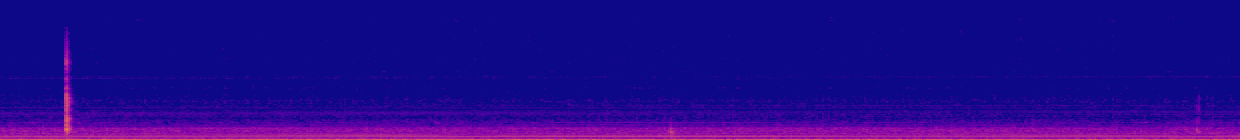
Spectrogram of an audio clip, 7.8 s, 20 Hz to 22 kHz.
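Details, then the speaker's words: 12 V Danfoss/Secop BD compressor in a 65-litre portable fridge freezer, speed resistor shorted via switch to cut draw from 7 A to 4 A; quiet steady hum, no knocks; compressor slowing to reduced speed. "so now we've actually shorted that resistor straight past it as if it's not in the line and here the compressor slowing down can you hear it slowing down and slowing down and slowing down"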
